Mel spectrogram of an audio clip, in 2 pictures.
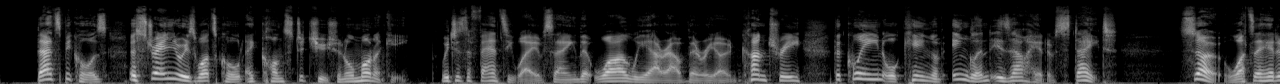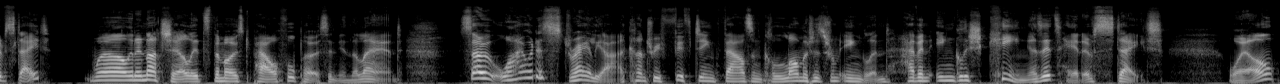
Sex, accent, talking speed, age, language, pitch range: male, Australian, 170 wpm, 30-49, English, 130-190 Hz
